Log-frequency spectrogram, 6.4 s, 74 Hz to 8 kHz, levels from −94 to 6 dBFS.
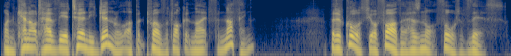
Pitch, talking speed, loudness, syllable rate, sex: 130 Hz, 215 wpm, -20 LUFS, 6.6 syllables/s, male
